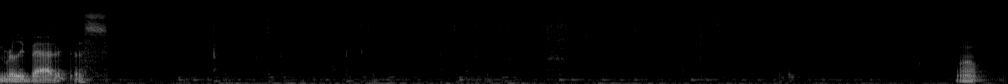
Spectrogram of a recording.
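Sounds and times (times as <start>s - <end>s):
typing on computer keyboard: 1.7s - 5.9s.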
